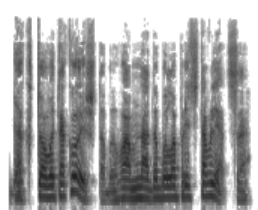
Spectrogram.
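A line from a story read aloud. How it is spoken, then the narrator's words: Sharp retort. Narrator (Russian): резко бросил Урия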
